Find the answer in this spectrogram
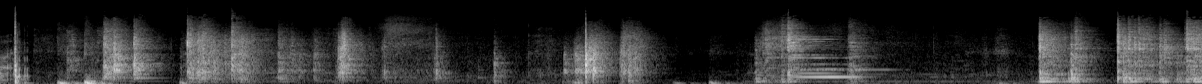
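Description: Guitar music, in uneven strummed and plucked strokes with short pauses and a few ringing notes.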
